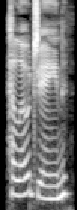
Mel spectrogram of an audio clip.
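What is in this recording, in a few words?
hello, female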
